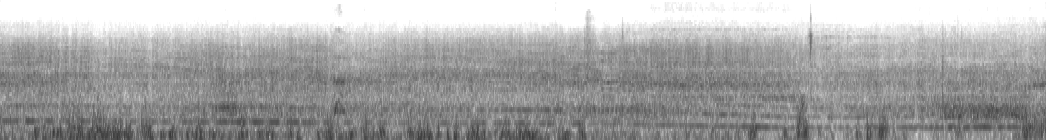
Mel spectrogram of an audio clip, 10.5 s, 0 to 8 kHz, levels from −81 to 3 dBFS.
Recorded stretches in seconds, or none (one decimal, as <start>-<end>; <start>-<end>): 0.0-5.6; 6.2-10.5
